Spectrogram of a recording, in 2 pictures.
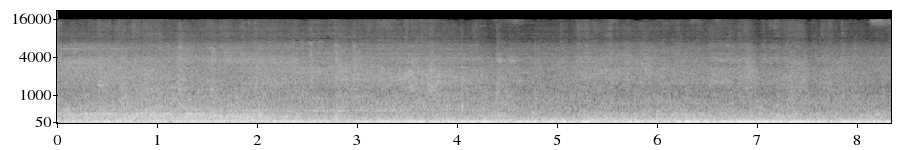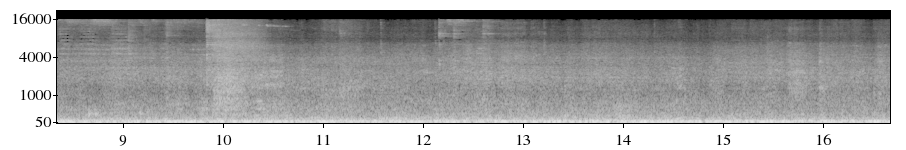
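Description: Freight train of grain hopper cars rolling past at close range: a steady, heavy low rumble of wheels on rail, with one brief sharp noise about ten seconds in.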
